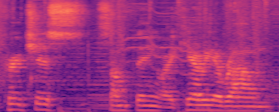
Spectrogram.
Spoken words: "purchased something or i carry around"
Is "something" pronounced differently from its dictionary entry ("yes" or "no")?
no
